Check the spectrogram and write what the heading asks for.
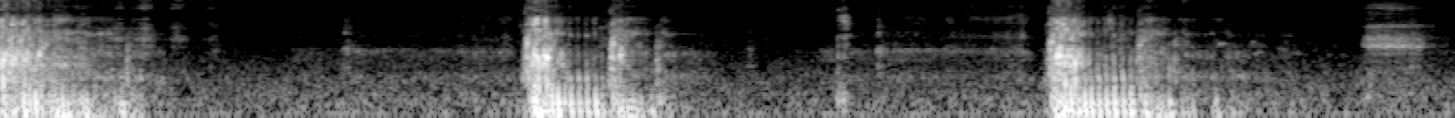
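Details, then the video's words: A sleeping dog snoring loudly: low rumbling breaths roughly every four seconds, each a rough, buzzy burst that swells and fades, with quiet gaps between. "Even Harley’s Snores Are Adorable"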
